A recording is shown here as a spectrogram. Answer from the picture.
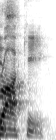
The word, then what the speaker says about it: Araki: Araki, by the way.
